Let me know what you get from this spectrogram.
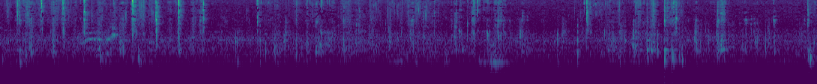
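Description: A man chewing a mouthful of rice and sambar eaten by hand, with many irregular sharp clicks of mouth and hand sounds.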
